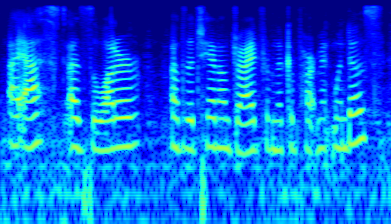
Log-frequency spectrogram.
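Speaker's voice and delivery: usual speaking voice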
